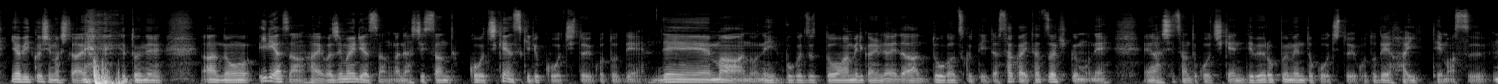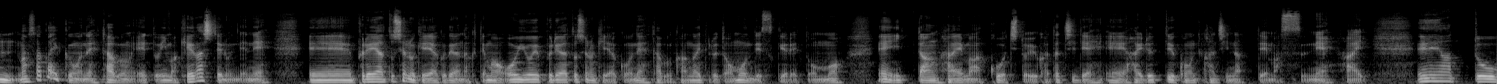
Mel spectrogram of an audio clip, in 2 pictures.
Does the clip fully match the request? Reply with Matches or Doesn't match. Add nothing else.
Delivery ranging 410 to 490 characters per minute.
Matches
